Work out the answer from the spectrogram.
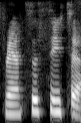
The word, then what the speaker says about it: Francesita: Yes, Francesita.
